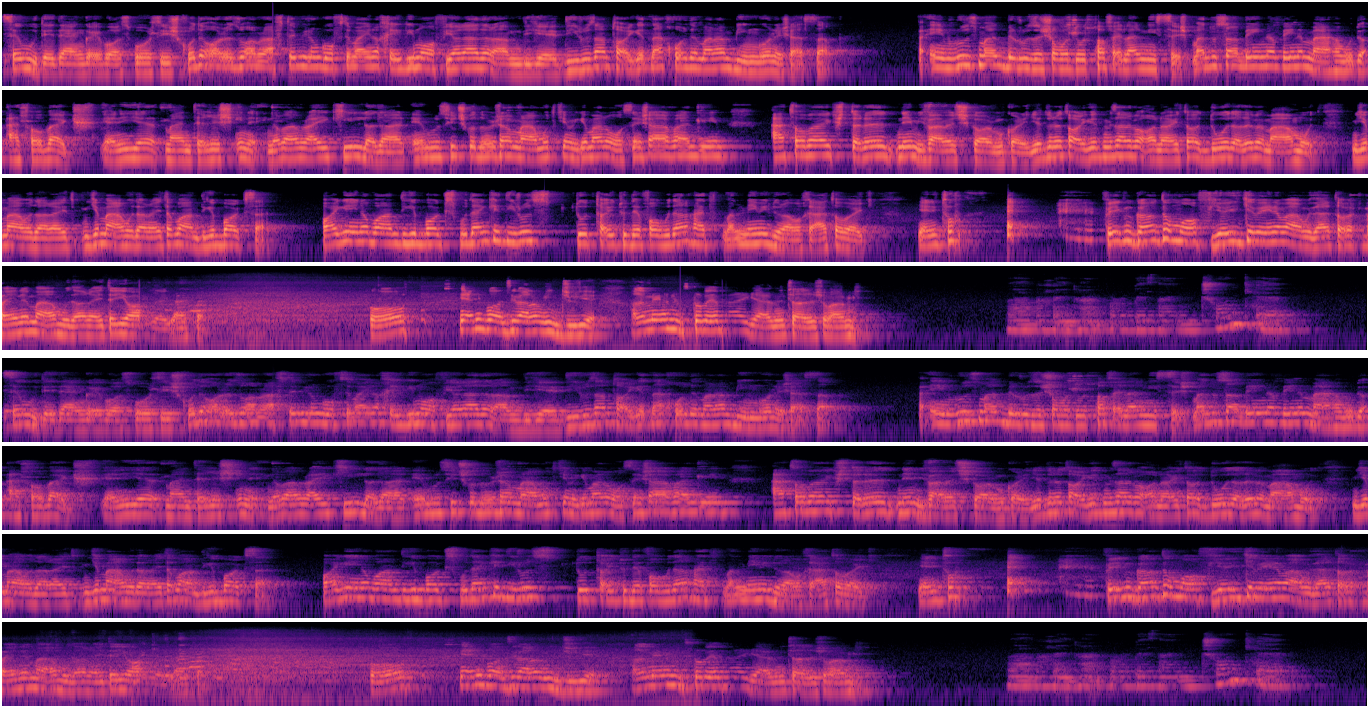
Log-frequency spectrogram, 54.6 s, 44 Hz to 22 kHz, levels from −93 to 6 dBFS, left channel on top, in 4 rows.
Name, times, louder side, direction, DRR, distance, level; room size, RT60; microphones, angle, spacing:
voice 1, 0.0-8.3 9.2-21.1 21.3-29.9 30.5-32.8 33.1-35.9 36.5-36.9 37.4-37.5 37.9-42.8 44.7-45.0 45.6-49.6, left 6 dB, 90° left, 0.4 m, -25 dB
sound 1, 35.2-47.9, right 2 dB, 90° right, 1.5 m, -45 dB
voice 2, 42.3-44.4, right 2 dB, 50° right, 0.9 m, -39 dB
voice 3, 45.2-45.5 51.0-53.7, left 2 dB, 55° left, 1.9 m, -41 dB
7.8 x 3.9 x 5.6 m
head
